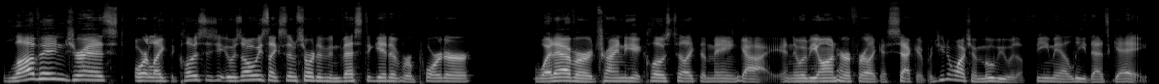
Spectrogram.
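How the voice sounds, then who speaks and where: A man in his thirties chatting casually as a livestream host, swearing freely and riffing in a sarcastic, animated way. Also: fairly high pitch, brisk, clear, resonant tone, no echo, clean studio sound. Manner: profane, animated, sarcastic ranting.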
